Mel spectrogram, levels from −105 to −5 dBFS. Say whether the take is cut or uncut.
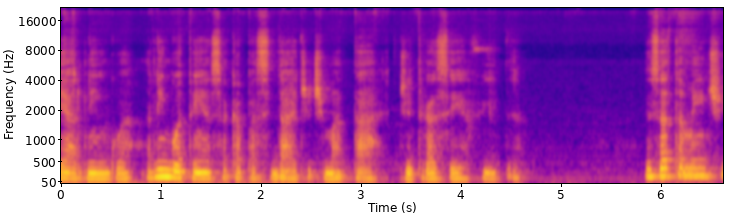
cut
